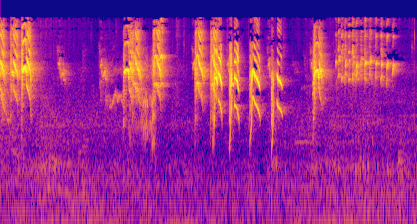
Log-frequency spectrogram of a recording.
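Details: Indian ringneck parakeets at feeding time, captive, with yellow, blue, white and grey colour forms: loud harsh squawks in irregular bursts, sharp descending screeches clustered around one to six seconds, a softer chattering trail near the end.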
